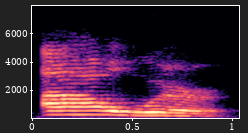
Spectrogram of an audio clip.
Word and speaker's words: hour: quero falar uma hora a palavra ora em inglês fala hour o h não é pronunciado por isso que eu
